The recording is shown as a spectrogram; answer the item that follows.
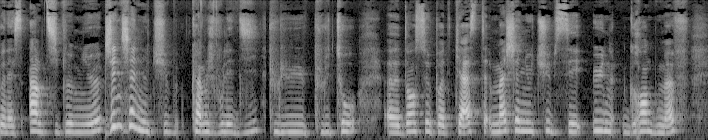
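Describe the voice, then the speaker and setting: A woman speaks in a fairly high pitch with a dark, mellow tone. Her voice is somewhat breathy and her intonation fairly even. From France, Lyon. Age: 20s. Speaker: podcaster and YouTuber. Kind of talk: casual solo podcast monologue.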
